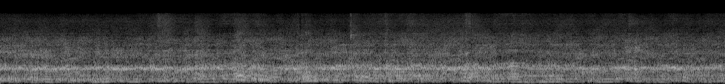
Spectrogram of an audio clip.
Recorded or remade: remade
